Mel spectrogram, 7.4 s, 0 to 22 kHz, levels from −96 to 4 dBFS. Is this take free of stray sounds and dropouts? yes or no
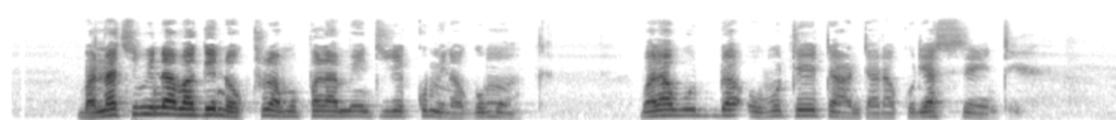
yes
